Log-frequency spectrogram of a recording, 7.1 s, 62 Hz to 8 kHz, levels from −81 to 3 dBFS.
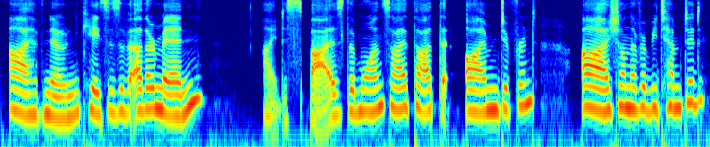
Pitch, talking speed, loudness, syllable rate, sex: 205 Hz, 170 wpm, -17 LUFS, 5.0 syllables/s, female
